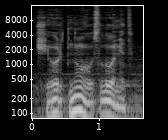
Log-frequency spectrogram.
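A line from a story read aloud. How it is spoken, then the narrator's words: Quiet grumbling. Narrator (Russian): негромко проворчал Бибик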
